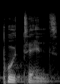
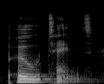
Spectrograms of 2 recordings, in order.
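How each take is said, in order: First: Potent with a flat, unmoving O; pure O potent. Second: Potent with a gliding ow O, drawn out; diphthong potent. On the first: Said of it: "It's not potent". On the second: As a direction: say potent with the English glide. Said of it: "it's potent". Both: Shown as a demonstration.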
